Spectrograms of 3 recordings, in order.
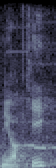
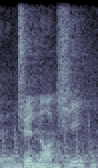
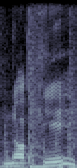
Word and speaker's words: gnocchi: is our business gnocchi be pronounced so many different ways we've heard junochi we've heard gennaki we've heard uh noki noki or noki some say noki something gnocchi the proper way is you really have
